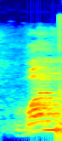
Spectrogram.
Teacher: One begins with vowel, but while speaking, it is taking the help of both the lips.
